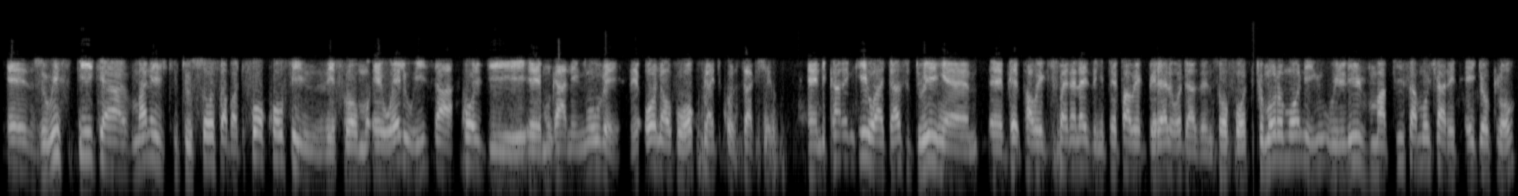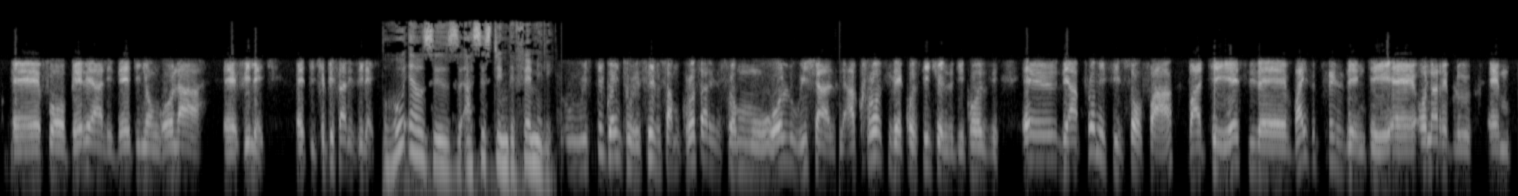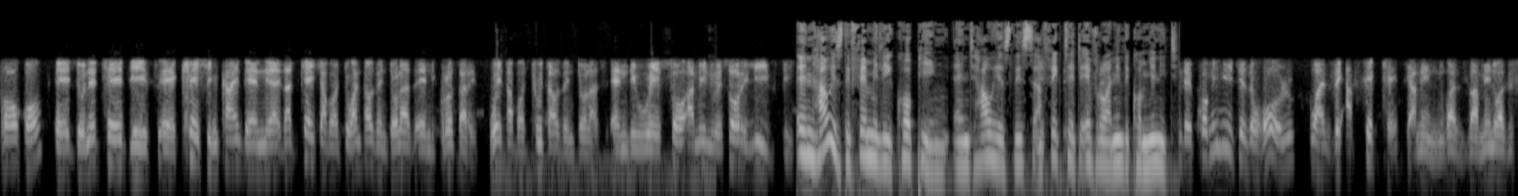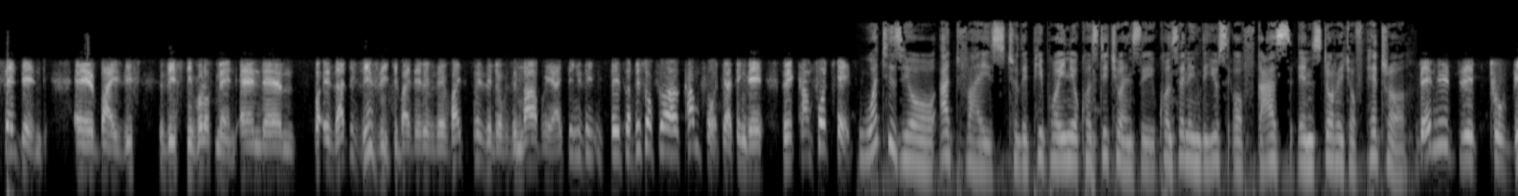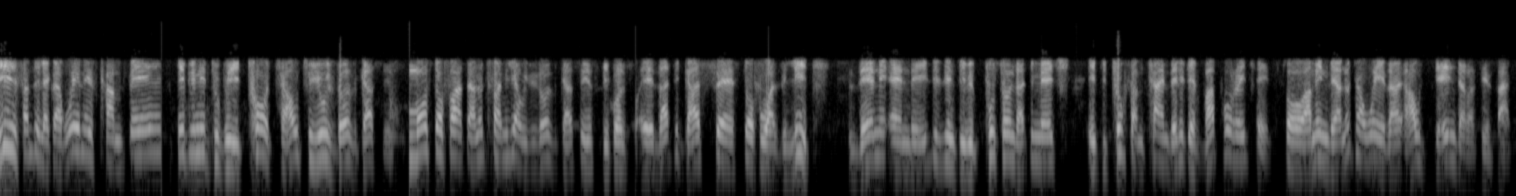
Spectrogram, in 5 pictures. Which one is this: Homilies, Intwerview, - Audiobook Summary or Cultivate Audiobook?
Intwerview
